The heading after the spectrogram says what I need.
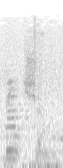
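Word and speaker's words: Beauchamp: also asked me about the beum tower spelled b pronounced beum that's just to the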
